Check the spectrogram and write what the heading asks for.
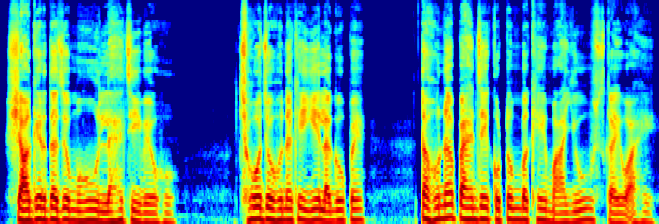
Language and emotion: Sindhi, sad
